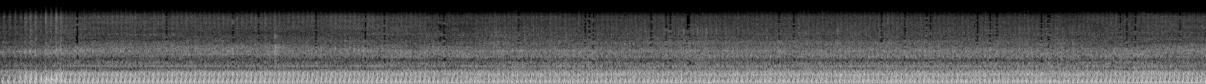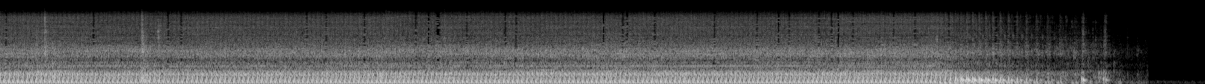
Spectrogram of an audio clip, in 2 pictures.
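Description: Troy-Bilt Pony riding tractor's engine, just started, running steadily on a test run after both transmission drive belts were replaced. About 22 seconds in it is shut off and winds down to a stop.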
